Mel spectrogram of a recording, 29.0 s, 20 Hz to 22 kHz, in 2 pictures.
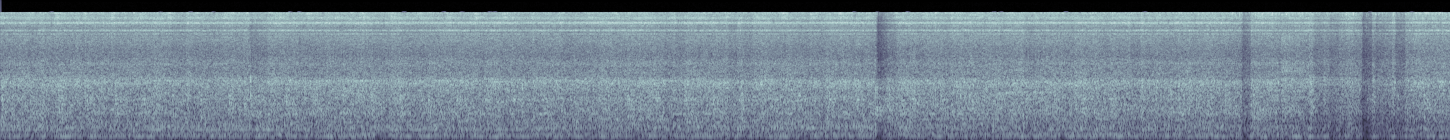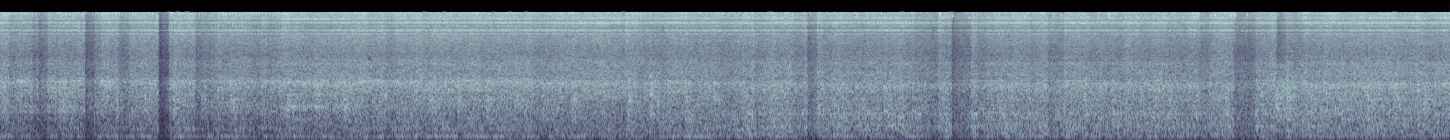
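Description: Automatic 08B roller-chain production line running: a steady, dense metallic clatter of the machines and of steel roller chain running through them.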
